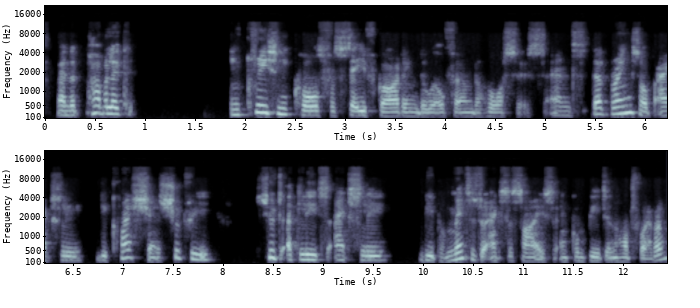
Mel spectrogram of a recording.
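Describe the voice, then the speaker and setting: Speaking with a Dutch accent at a moderate pace, a woman uses a fairly low pitch with very wide pitch swings. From Netherlands. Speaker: equine veterinary specialist and lecturer. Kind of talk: presentation. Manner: halting, many fillers.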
